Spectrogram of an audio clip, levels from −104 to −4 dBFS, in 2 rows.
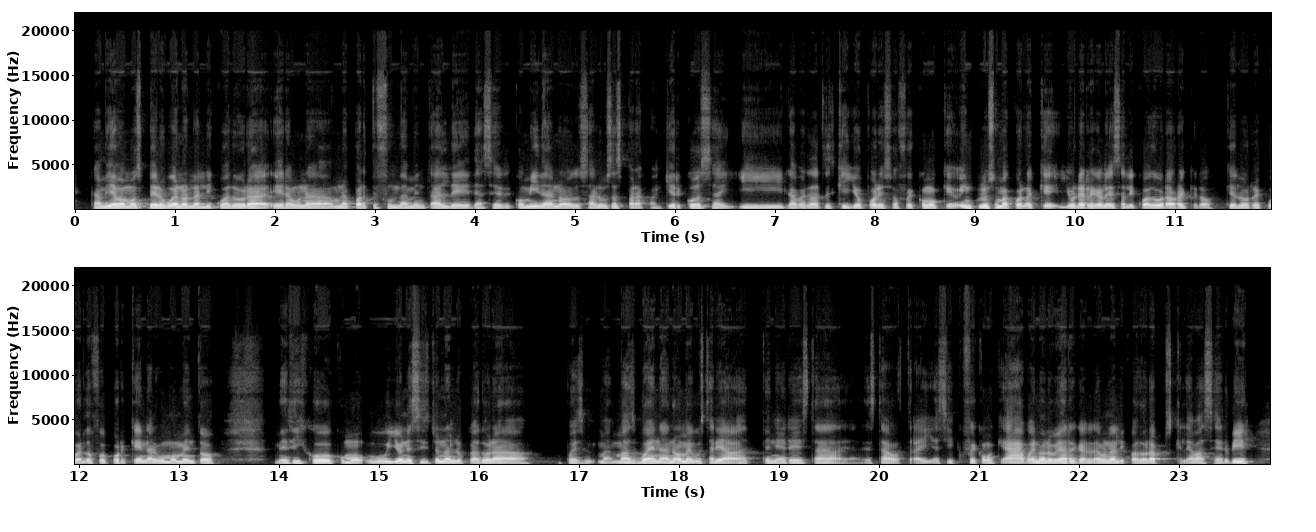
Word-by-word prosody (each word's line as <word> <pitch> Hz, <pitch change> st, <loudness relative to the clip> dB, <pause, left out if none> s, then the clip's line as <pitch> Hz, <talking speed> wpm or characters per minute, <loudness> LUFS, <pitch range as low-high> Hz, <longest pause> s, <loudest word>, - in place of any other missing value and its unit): cambiábamos, 150 Hz, +8 st, +4 dB
pero 125 Hz, -5 st, +4 dB
bueno, 140 Hz, 0 st, +7 dB
la 125 Hz, 0 st, +3 dB
licuadora 125 Hz, +5 st, +3 dB
era 130 Hz, +2 st, +1 dB
una 130 Hz, -4 st, +1 dB
una 130 Hz, +1 st, -3 dB
parte 145 Hz, +4 st, -2 dB
fundamental 125 Hz, -1 st, -2 dB
de 120 Hz, -5 st, -1 dB
de 115 Hz, -, -6 dB
hacer 130 Hz, +3 st, -6 dB
comida, 140 Hz, +2 st, +2 dB
¿no?, 135 Hz, -, +3 dB
o 140 Hz, -3 st, -3 dB
sea 125 Hz, -1 st, -5 dB
la 125 Hz, -, -2 dB
usas 160 Hz, +6 st, -4 dB
para -, -, -3 dB
cualquier 130 Hz, +3 st, -6 dB
cosa, 160 Hz, -6 st, -2 dB
y 120 Hz, 0 st, -3 dB
la 120 Hz, -1 st, -2 dB
verdad 125 Hz, +3 st, -2 dB
es 155 Hz, -, -7 dB
que, 130 Hz, -5 st, -4 dB
yo 125 Hz, 0 st, -1 dB
por 135 Hz, -1 st, +1 dB
eso 130 Hz, +2 st, -6 dB
fue 130 Hz, 0 st, -6 dB
como 145 Hz, -4 st, -1 dB
que -, -, -5 dB
incluso 145 Hz, +7 st, +2 dB
me -, -, +6 dB
acuerdo 155 Hz, +5 st, -2 dB
que 125 Hz, -1 st, -5 dB
yo 145 Hz, +2 st, 0 dB
le 175 Hz, -, +3 dB
regalé 125 Hz, -5 st, +1 dB
esa 130 Hz, +3 st, -4 dB
licuadora 120 Hz, -3 st, +1 dB
ahora 160 Hz, 0 st, +1 dB
que -, -, -19 dB
lo 115 Hz, 0 st, -6 dB
que 115 Hz, -, -2 dB
lo 115 Hz, 0 st, -1 dB
recuerdo 130 Hz, +5 st, -2 dB
fue 145 Hz, -2 st, -4 dB
porque, 160 Hz, -2 st, -2 dB
en 125 Hz, -2 st, +1 dB
algún 125 Hz, +3 st, +1 dB
momento 140 Hz, 0 st, +1 dB, 0.6 s
me 120 Hz, -, -1 dB
dijo: 125 Hz, 0 st, +2 dB
como: 115 Hz, -1 st, 0 dB
"Uy, 145 Hz, +2 st, 0 dB
yo 145 Hz, -1 st, +4 dB
necesito 145 Hz, -1 st, 0 dB
una 145 Hz, -2 st, +5 dB
licuadora, 120 Hz, -2 st, +1 dB, 0.3 s
pues, 115 Hz, -1 st, -6 dB
ma -, -, -6 dB
más 125 Hz, +2 st, 0 dB
buena, 125 Hz, -1 st, +4 dB
¿no?, 125 Hz, -, +4 dB
me 150 Hz, -3 st, +4 dB
gustaría 125 Hz, -1 st, 0 dB
tener 115 Hz, -1 st, -3 dB
esta 125 Hz, -1 st, -3 dB, 0.2 s
esta -, -, -4 dB
otra", -, -, -7 dB
y -, -, -8 dB
así 125 Hz, -, -10 dB
fue 130 Hz, -, -5 dB
como 120 Hz, 0 st, -4 dB
que: -, -, -11 dB
"Ah, 130 Hz, +1 st, +1 dB
bueno, 140 Hz, 0 st, +4 dB
le 125 Hz, -, +4 dB
voy 135 Hz, -, +5 dB
a 150 Hz, -, +7 dB
regalar 140 Hz, -5 st, 0 dB
una 140 Hz, 0 st, +4 dB
licuadora 305 Hz, -, 0 dB
pues, 305 Hz, 0 st, -24 dB
que -, -, -21 dB
le -, -, -4 dB
va 115 Hz, -, 0 dB
a -, -, -5 dB
servir", 140 Hz, +8 st, -1 dB
130 Hz, 230 wpm, -22 LUFS, 120-145 Hz, 0.6 s, bueno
